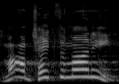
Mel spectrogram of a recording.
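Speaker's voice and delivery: high-pitched imitation of an insistent child; little girl's voice. Daughter urging mom to accept the cash, high mock child voice. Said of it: "six or seven-year-old daughter with her".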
